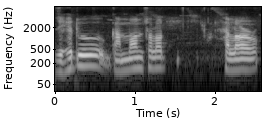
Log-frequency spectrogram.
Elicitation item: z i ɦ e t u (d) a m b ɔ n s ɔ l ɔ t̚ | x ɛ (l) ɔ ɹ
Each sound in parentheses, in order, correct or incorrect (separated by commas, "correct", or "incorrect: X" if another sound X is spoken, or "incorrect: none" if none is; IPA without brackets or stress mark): incorrect: ɡ, correct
